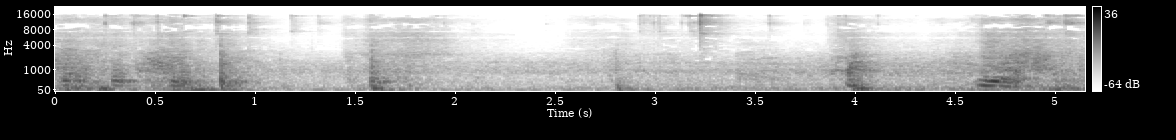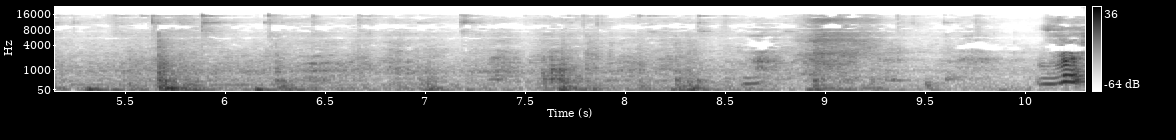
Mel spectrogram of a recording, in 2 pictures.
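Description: A pit bull romping on a bed in play: knocks and rustling of paws on the duvet, with short play vocalisations from the dog and a woman's wordless playful noises, including a falling whine-like sound about halfway through.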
